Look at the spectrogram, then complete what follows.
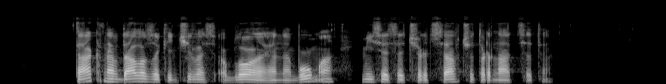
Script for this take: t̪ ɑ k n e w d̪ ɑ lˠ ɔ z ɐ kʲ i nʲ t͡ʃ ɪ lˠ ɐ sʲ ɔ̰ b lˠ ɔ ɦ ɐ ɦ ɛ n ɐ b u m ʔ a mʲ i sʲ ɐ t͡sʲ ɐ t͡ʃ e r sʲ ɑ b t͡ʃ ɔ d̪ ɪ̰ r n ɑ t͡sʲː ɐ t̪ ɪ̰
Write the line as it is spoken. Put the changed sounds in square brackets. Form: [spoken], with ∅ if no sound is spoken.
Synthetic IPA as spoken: t̪ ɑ k n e w d̪ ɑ lˠ ɔ z ɐ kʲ i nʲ t͡ʃ ɪ lˠ ɐ sʲ ɔ̰ b lˠ ɔ ɦ ɐ ɦ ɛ n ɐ b u m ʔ [ɐ] mʲ i sʲ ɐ t͡sʲ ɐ t͡ʃ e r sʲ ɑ [w] t͡ʃ ɔ [t̪] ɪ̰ r n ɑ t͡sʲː ɐ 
